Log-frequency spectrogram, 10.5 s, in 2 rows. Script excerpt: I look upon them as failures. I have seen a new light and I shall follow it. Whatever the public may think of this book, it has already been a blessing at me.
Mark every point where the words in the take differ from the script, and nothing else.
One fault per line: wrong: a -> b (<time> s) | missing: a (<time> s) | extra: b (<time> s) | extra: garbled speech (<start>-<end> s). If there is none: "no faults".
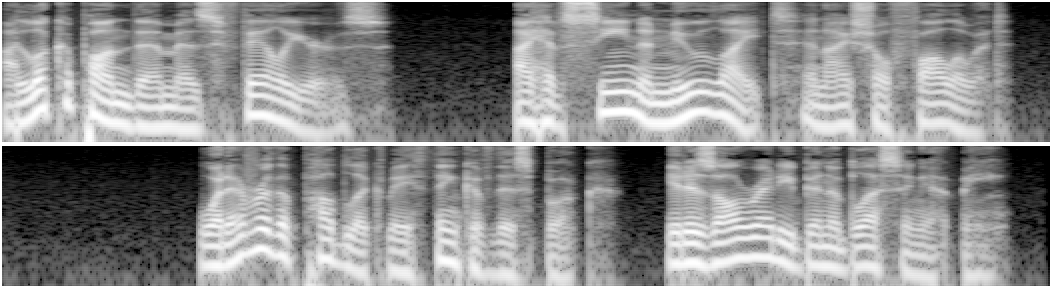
no faults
